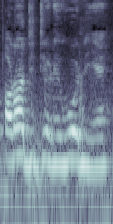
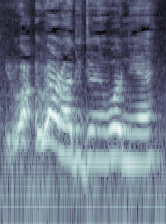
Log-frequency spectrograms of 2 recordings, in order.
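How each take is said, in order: First: Said in the usual way. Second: Louder fast repeat. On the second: Real, not acted.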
